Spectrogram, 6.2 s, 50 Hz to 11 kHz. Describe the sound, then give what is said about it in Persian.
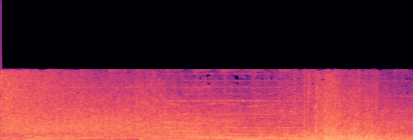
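A missile launch from the American warship USS Vincennes in the Persian Gulf at 10 a.m. during the Iran–Iraq war, fired on the order of commander Will Rogers: a loud, continuous roaring rush of noise that surges to a heavier blast-like swell near the end before easing off slightly, with no voices. “ویل راجرز فرمانده ناو بلافاصله فرمان شلیک موشک را صادر کرد.”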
